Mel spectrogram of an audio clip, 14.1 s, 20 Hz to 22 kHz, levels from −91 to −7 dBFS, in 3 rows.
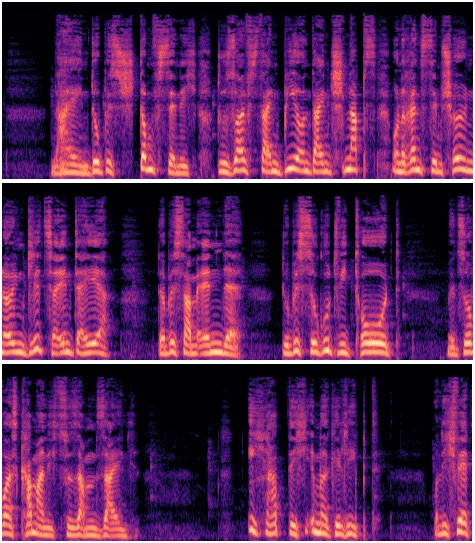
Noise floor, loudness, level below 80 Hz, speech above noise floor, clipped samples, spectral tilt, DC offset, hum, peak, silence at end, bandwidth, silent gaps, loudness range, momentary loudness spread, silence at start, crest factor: -63 dBFS; -22 LUFS; -62 dBFS; 42 dB; under 0.1%; -5 dB/octave; under 0.1%; none; -4 dBFS; 0 s; 16.5 kHz; none; 4 LU; 10 LU; 0.5 s; 18 dB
